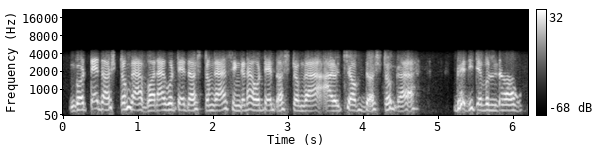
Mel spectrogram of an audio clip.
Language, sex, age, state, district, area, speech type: Odia, female, 45-60, Odisha, Sundergarh, rural, conversation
